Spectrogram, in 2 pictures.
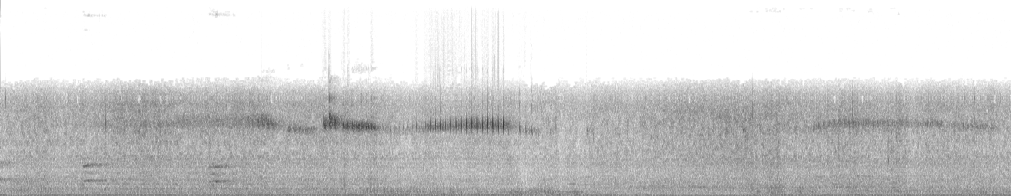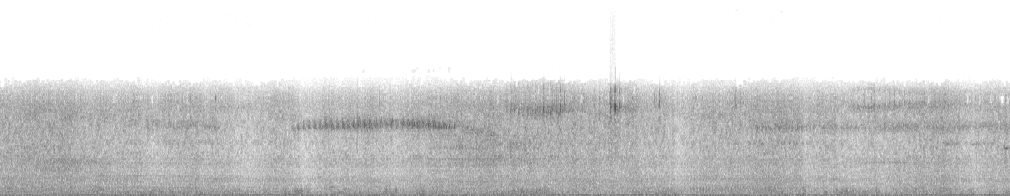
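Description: Motorcycle engine running steadily as the bike moves from a crawl up to road speed, with a constant low drone and road and wind noise.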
